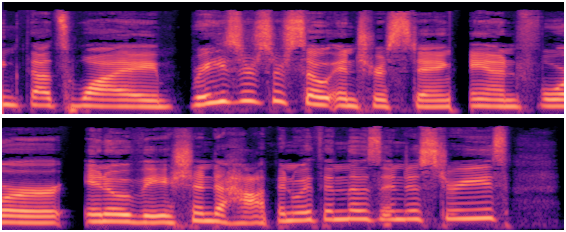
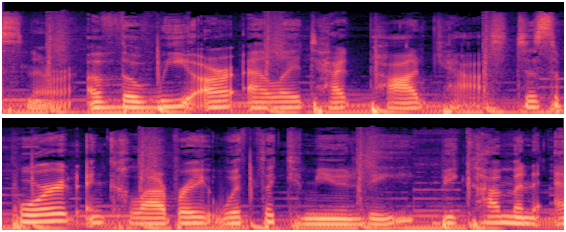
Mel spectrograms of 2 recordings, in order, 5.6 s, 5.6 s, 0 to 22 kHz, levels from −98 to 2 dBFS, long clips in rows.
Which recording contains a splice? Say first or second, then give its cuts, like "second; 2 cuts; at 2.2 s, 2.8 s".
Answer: first; 2 cuts; at 0.9 s, 2.2 s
